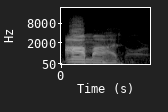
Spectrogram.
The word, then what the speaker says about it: Ahmad: mean it's Ahmad yeah it's two A's Ahmad right he probably got tired of people mispronouncing it's not Ahmad it's Ahmad that's what's done what's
